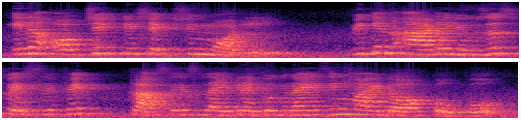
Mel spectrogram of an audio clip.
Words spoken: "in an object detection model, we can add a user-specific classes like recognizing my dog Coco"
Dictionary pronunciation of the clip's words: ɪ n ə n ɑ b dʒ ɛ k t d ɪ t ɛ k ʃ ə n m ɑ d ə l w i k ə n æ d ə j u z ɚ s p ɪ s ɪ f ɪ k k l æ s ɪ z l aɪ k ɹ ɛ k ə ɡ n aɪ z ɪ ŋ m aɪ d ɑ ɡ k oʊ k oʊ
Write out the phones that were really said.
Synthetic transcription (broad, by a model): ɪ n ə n ɑ b dʒ ɛ k t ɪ s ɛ k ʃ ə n m ɑ d ə l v i k ə n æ d ə j u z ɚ s p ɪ s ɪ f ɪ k k l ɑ s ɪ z l aɪ k ɹ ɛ k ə ɡ n aɪ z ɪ ŋ m aɪ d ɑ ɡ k oʊ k oʊ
